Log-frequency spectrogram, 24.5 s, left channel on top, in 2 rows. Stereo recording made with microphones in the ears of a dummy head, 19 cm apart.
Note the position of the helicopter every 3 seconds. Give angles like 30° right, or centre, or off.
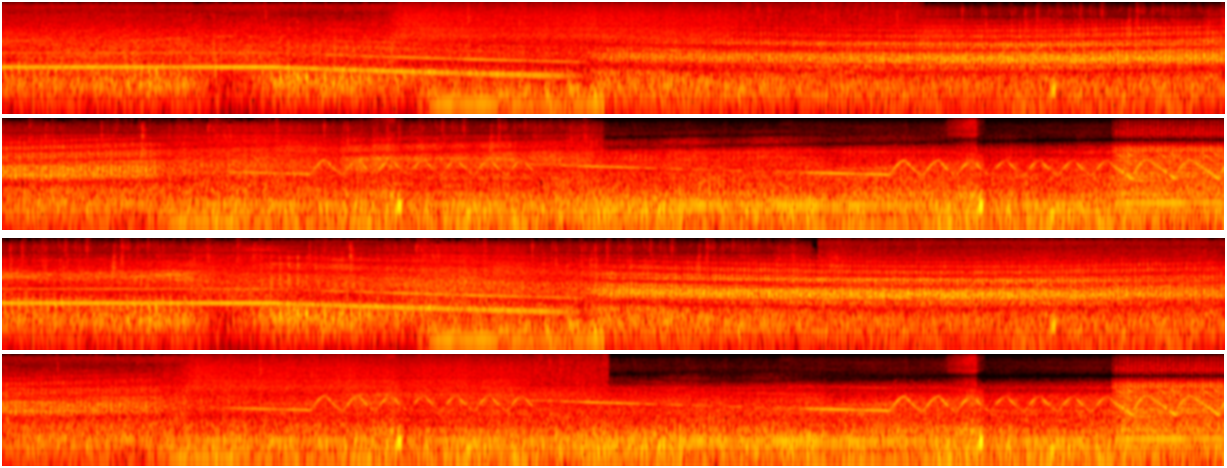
80° right, 70° right, 40° right, centre, 30° left, 50° left, 60° left, 60° left.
